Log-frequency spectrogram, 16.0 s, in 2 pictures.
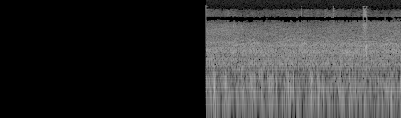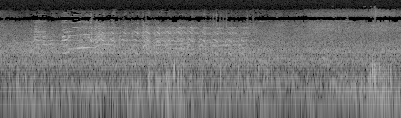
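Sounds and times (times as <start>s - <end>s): wind rumbling on microphone: 4.1s - 16.0s
birds calling: 7.6s - 13.5s.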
